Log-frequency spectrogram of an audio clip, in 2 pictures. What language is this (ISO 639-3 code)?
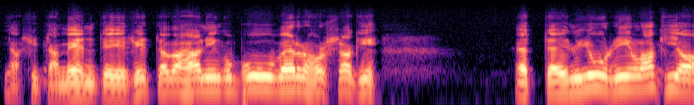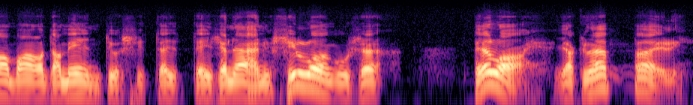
fin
